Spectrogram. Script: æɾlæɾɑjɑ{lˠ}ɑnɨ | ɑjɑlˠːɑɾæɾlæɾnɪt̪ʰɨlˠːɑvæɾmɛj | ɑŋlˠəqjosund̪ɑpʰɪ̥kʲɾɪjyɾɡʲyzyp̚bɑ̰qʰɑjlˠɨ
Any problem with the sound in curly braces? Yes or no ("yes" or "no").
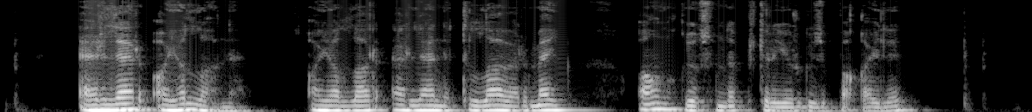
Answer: yes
